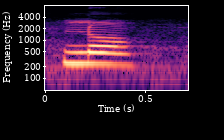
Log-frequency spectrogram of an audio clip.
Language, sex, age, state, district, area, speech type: Urdu, female, 45-60, Delhi, Central Delhi, urban, read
